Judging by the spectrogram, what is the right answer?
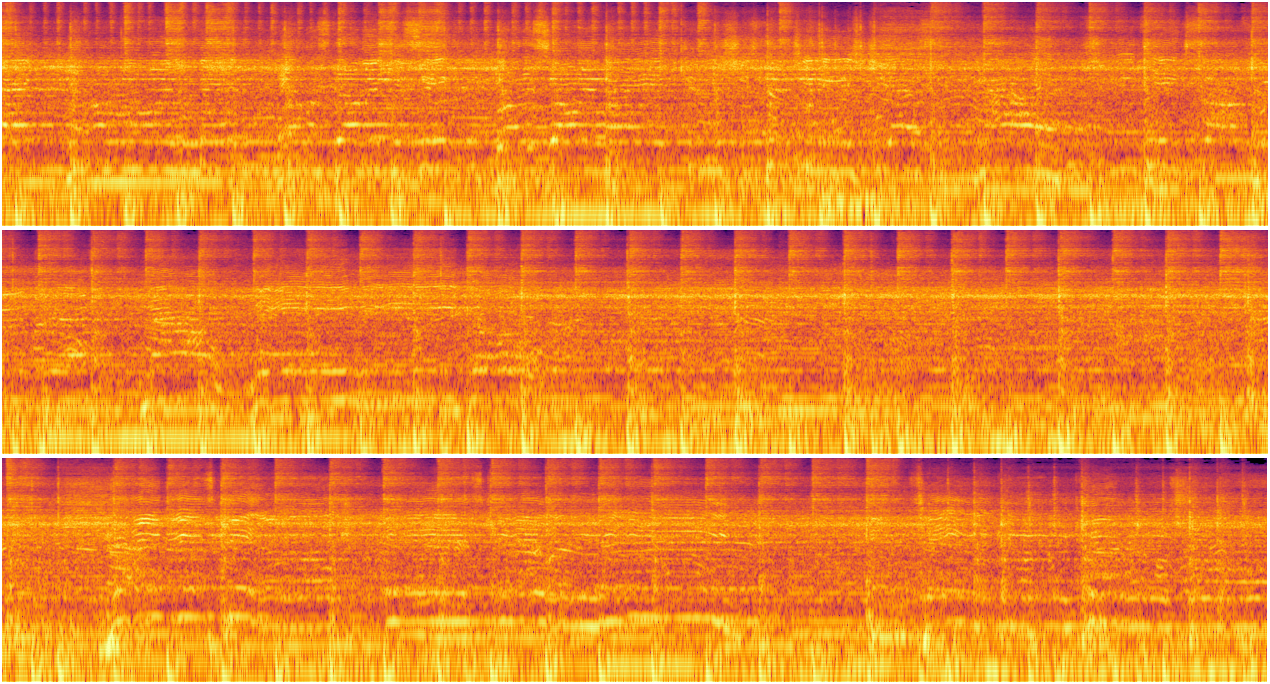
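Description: Live rock band playing with a lead singer over a steady drum beat, recorded from the audience in a large hall.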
